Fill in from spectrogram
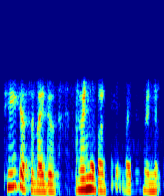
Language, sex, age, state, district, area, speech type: Assamese, female, 30-45, Assam, Dibrugarh, urban, conversation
